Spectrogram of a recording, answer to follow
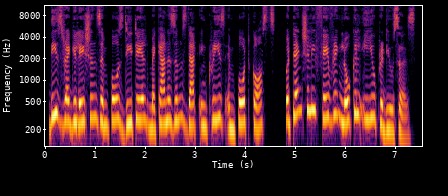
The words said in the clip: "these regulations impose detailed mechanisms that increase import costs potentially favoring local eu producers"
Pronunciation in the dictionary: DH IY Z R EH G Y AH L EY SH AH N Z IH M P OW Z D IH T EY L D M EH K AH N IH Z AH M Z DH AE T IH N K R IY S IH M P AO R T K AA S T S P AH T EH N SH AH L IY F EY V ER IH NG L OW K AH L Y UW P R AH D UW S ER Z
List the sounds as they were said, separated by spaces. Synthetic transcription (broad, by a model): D IY Z R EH G Y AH L EY SH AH N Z IH M P OW Z D IH T EY L D M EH K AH N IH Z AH M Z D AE T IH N K R IY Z IH M P AO R T K AA S T S P AH T EH N SH AH L IY F EY V ER IH NG L OW K AH L Y UW P R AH D UW S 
